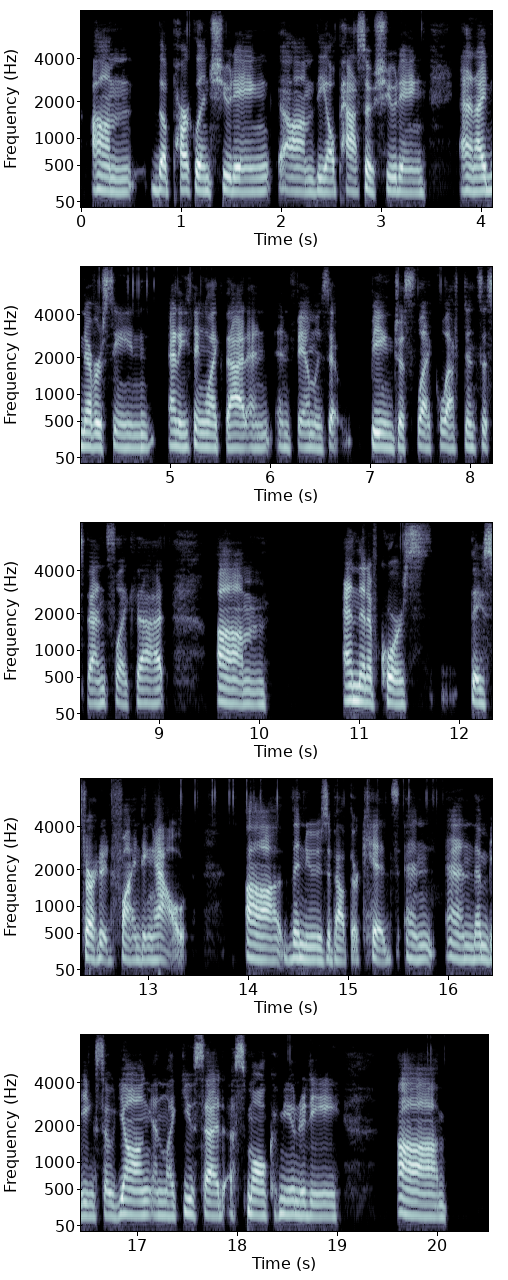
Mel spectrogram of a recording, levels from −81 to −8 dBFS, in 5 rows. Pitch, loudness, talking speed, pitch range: 160 Hz, -20 LUFS, 165 wpm, 150-165 Hz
